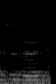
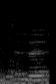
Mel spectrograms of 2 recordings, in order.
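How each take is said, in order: Both takes have the same delivery.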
